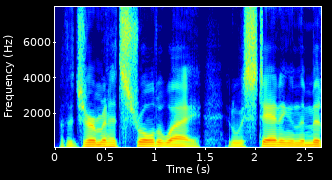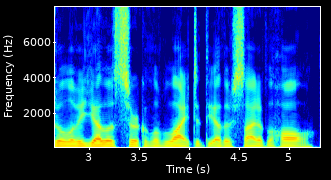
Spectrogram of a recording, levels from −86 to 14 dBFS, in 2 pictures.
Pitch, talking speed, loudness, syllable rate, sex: 110 Hz, 280 wpm, -17 LUFS, 6.6 syllables/s, male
